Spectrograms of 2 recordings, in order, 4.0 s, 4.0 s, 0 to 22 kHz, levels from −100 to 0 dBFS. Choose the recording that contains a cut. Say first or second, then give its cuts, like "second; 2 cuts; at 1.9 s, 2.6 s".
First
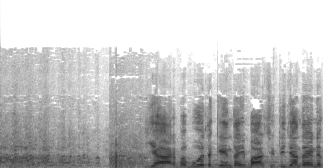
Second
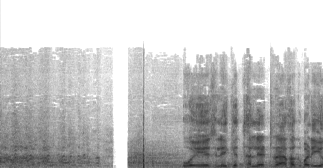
first; 1 cut; at 1.2 s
